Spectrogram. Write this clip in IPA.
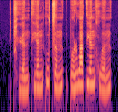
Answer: t͡ɕʰɥɛ˧˥n t̪ʰjɛ˧˥nku˥t͡sə˧˥n | pɤ˧˥ ɻwä˥t̪jɛ˥n xwə˧˥n

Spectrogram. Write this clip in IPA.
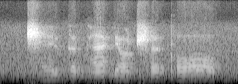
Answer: ʈ͡ʂʰɛ̤˧˥˧lʲɡə˧˩ ɡʱæ˩˥ɡɾʲɔ˩˥ʈ͡ʂʰə˨˩˦ kʼɔ˧˥˧

